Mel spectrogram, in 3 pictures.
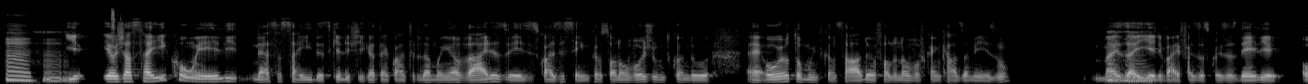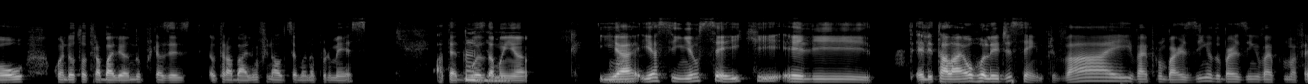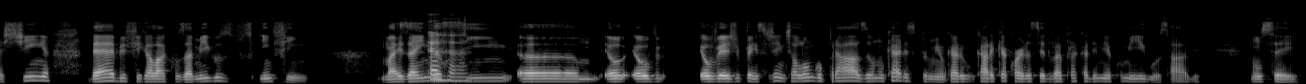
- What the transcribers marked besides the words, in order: tongue click; tapping; unintelligible speech
- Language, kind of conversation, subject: Portuguese, advice, Como posso comunicar minhas expectativas no começo de um relacionamento?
